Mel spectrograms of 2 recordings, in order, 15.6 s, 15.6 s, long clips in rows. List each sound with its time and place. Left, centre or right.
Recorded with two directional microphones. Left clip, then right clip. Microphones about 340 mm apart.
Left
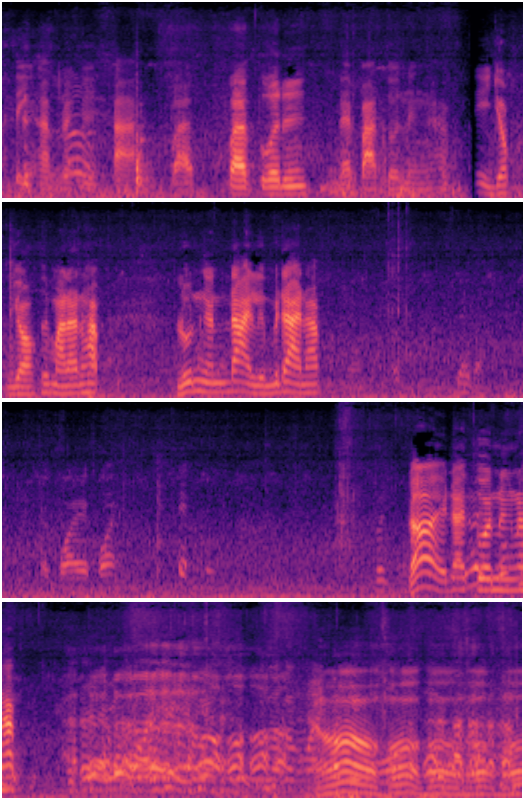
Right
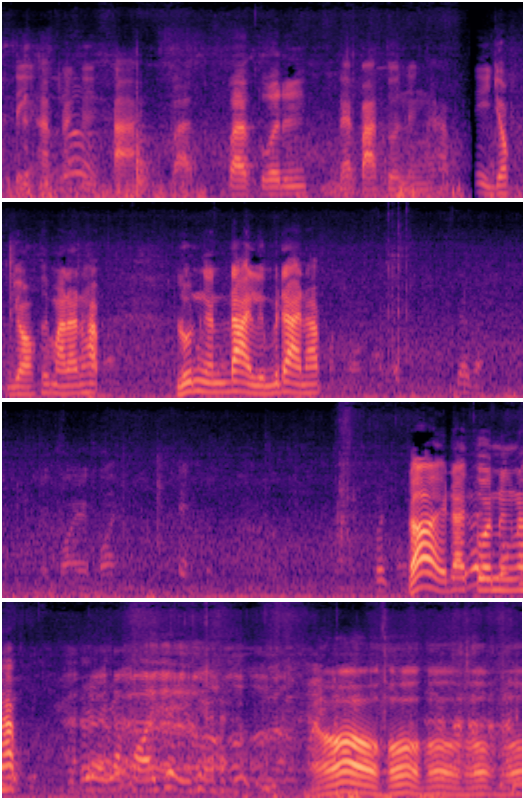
0.1 s speech: centre
1.3 s speech: centre
2.5 s speech: centre
10.8 s speech: centre
12.2 s speech: centre
14.0 s speech: centre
